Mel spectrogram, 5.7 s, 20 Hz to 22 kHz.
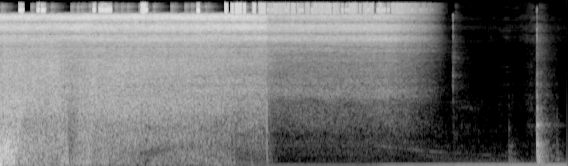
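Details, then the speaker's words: Plasma cutter, turned down, powered by a Taramps 12,000 W car amplifier, cutting thinner metal: steady loud arc hiss under three seconds, then it abruptly drops out as the small reset breaker trips; owner may have to bypass it. "Well, it will cut, but it keeps tripping that little breaker guy."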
